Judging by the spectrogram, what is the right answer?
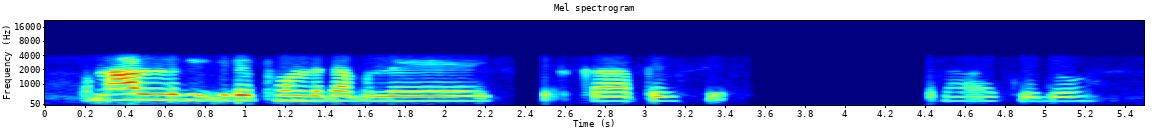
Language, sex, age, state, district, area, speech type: Santali, female, 18-30, West Bengal, Uttar Dinajpur, rural, conversation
